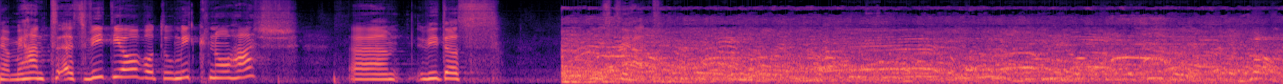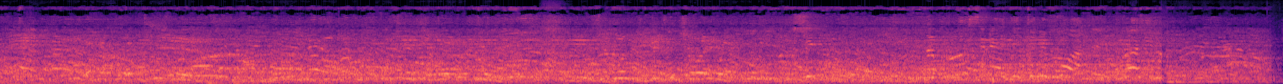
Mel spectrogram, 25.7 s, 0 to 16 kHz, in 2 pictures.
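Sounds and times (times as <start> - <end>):
speech: 0.0 - 5.0
large crowd of hundreds chattering before a Monday afternoon church service: 5.6 - 25.6.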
